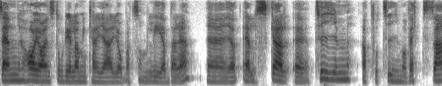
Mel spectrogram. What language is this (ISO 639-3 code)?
swe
